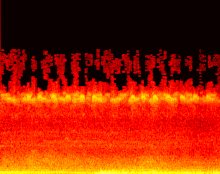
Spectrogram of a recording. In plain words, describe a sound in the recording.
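A cricket bat knocks a ball far off across an open field.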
